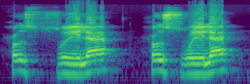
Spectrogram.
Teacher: स्वाद को मोटा करेंगे और स्वाद के ऊपर तशदीद है, तो पहला स्वाद साकिन है, दूसरे स्वाद पे ज़ेर, हुस्विला। और ये हा जो है ये हलवे वाला हलक से निकलेगा।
